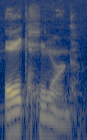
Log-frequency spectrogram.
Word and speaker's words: Althorn: Let me correct you. It is Althorn.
